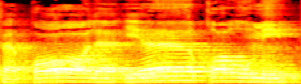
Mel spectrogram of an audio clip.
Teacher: ഖാല എന്നതിൽ ഖാഫിനും അതിന്റെ അലിഫിനും തഫ്ഖീം നൽകി ഉച്ചരിക്കുക, തടിപ്പിക്കുക. ഫഖാല യാ ഖൗമി, ഖാഫിന് വീണ്ടും തഫ്ഖീം നൽകുക.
